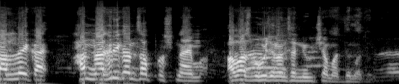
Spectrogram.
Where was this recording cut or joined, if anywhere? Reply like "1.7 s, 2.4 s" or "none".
2.1 s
